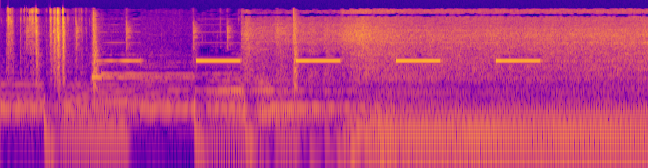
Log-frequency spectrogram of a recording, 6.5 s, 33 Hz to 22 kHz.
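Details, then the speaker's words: Honda Civic FA5 missing the donut gasket between header and mid pipe/cat, at startup before repair: cranks, catches and revs with a raw puffing rasp on every pulse, louder than stock; exhaust leak. "we're gonna fix the exhaust leak on here causing it to sound so ugly so i'm gonna go start it up real quick so you guys can hear the difference"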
